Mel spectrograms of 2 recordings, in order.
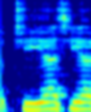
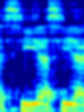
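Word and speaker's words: Cia-Cia: तो चिया चिया tribe या सिया सिया tribe भी बोल देते हैं कहीं कहीं, है ना। चिया चिया भी बोलते हैं, सिया सिया भी बोलते हैं, तो आप जो प्रोनाउंसिएशन करना हो कर सकते हैं, बस जानने से मतलब है ना।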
